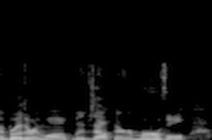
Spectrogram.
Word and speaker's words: Maryville: My brother-in-law lives out there in Murreville, which is the correct way to pronounce that. It's not Maryville, apparently, when you go out there.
